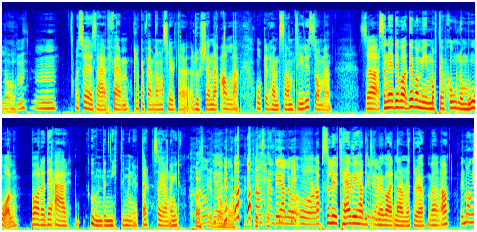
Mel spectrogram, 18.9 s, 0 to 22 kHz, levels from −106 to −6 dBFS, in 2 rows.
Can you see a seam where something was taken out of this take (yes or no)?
no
